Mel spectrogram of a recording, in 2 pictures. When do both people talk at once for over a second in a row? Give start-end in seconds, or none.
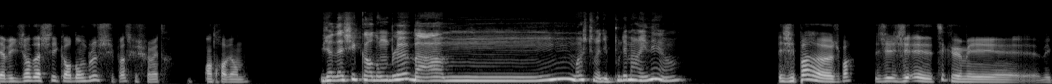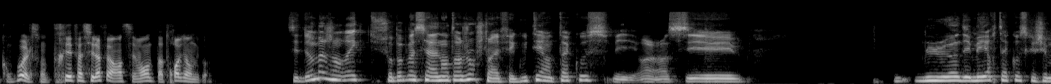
none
